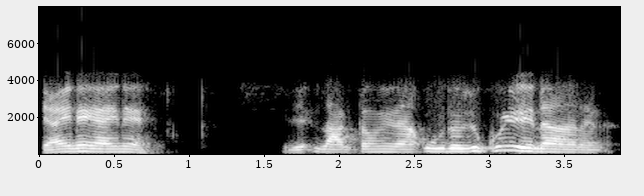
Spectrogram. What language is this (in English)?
Manipuri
